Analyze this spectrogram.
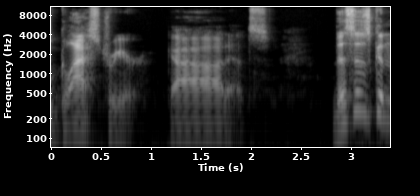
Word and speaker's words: Glastrier: Glassrear. How do you say the ice horse? Glastrier. Oh, Glastrier.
